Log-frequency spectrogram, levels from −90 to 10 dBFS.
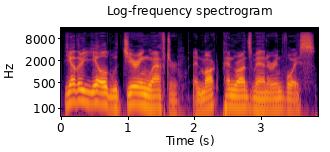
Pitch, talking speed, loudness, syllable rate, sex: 105 Hz, 185 wpm, -16 LUFS, 5.6 syllables/s, male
